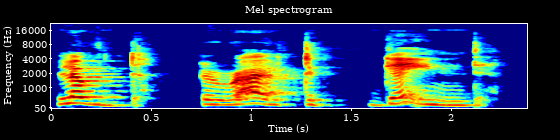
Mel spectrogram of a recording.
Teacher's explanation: Je prononcerai le ed d lorsque le verbe se termine par un son voisé et que mes cordes vocales vibrent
